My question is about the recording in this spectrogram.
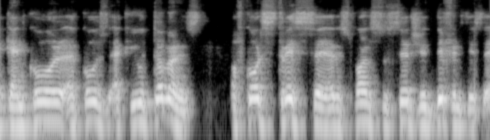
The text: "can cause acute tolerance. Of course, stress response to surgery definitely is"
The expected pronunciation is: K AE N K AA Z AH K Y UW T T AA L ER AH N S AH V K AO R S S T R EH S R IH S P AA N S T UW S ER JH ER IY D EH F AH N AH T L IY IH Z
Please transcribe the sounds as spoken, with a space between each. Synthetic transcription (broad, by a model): K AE N K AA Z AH K Y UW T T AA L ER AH N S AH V K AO R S S T R EH S R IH S P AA N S T UW S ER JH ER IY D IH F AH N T IY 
